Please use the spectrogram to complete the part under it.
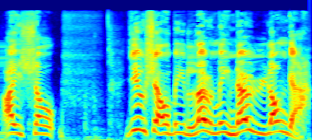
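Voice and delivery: put-on a light British accent on the skeleton's voice; British-tinged Papyrus. Papyrus pities the lonely human in a mild British accent. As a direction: let a mild British accent creep into the boast. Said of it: "It's British now".

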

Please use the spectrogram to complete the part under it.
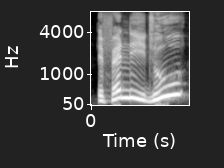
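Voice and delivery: very high, startled shout of recognition; loud cry. A narrator's reading. Old captive spotting the Effendi, loudly amazed. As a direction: shout it, leaping up in astonishment. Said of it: "rief er laut".

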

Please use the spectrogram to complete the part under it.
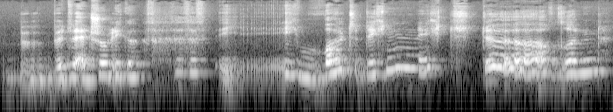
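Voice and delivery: high, slow, stuttering plea; stammering fear. A narrator's reading. Father begs the Beast for forgiveness, high and stammering. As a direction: stammer out the apology, terrified. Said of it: "stotterte er".

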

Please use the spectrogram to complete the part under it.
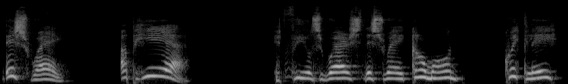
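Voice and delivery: high, loud calls up a stairwell; calling out. Acted. The little men calling up the tower stairs, loud and high. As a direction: shout to the others from below.

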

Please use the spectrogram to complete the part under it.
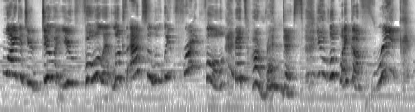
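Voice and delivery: high, loud horrified tirade; shrieking. A narrator's reading. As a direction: berate your husband at full shriek. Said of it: "shrieked the mother".

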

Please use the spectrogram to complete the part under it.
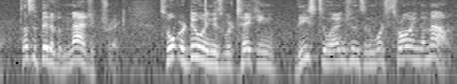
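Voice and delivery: ordinary delivery

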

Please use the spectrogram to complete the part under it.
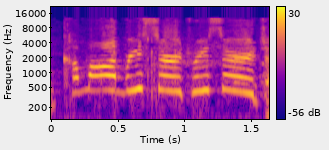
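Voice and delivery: high-pitched, insistent chiding; playfully exasperated nagging; mock exasperation. Host mock-scolds movie's mispronunciation.

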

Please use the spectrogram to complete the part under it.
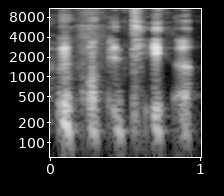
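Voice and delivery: half-laughed, voiceless admission; amused cluelessness. Retold or imitated. Son confesses he cannot explain his own phrase, laughing. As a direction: let it out through a laugh.

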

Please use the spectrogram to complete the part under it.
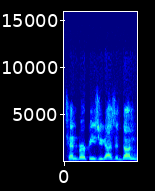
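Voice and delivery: punchy combo calls between pauses; boxing coach calling combos. Acted. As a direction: call each combo crisply, like a coach. Live combo calling in class.

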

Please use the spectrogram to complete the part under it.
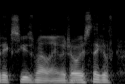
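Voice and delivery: ordinary talk, nothing marked

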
